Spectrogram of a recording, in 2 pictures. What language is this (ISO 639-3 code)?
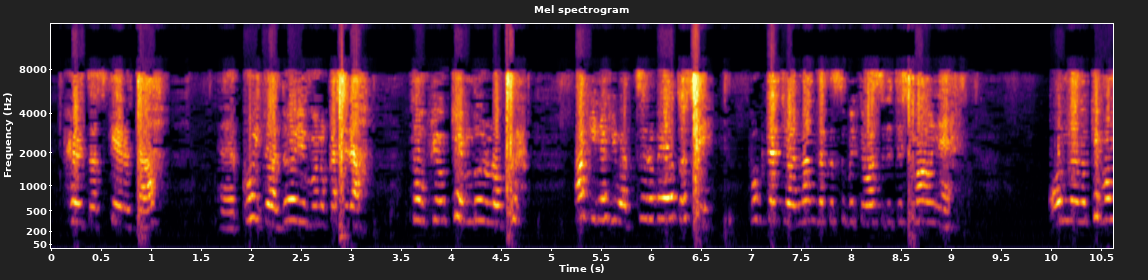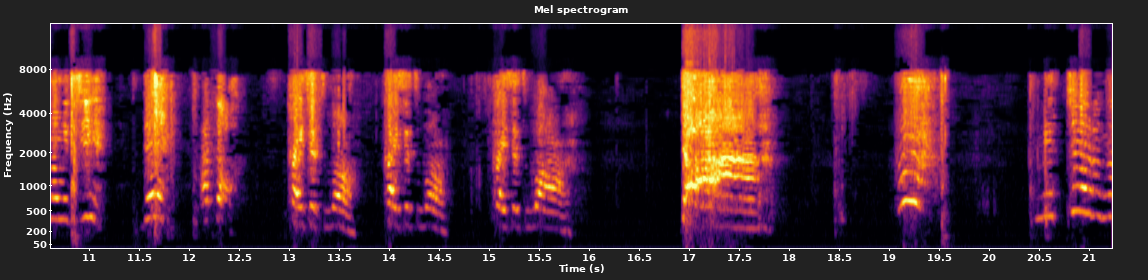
jpn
